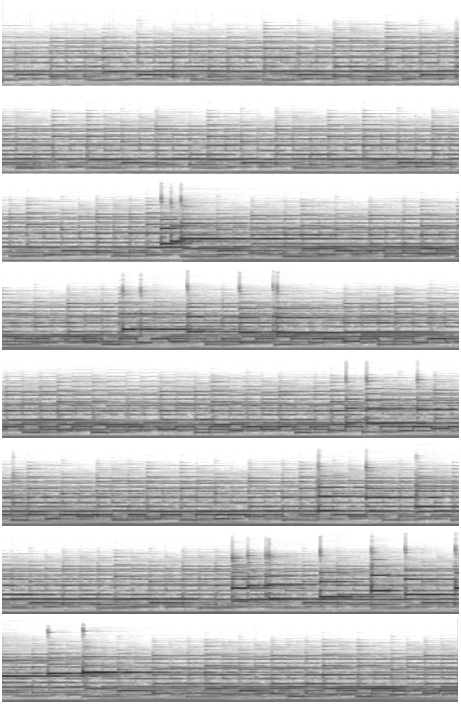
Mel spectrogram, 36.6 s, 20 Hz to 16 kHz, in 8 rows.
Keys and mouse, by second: 1.0 click, 1.8 click, 2.6 click, 3.3 click, 3.9 click, 4.5 middle click, 4.9 click, 5.8 click, 6.7 middle click, 7.0 click, 7.8 middle click, 8.1 click, 9.0 middle click, 10.5 middle click, 11.7 shift+b, 12.3 shift+b, 12.5 middle click, 12.7 middle click, 13.3 click, 13.9 click, 15.2 click, 16.4 click, 17.0 click, 17.7 click, 18.3 click, 19.4 click, 20.2 click, 21.2 click, 22.0 shift+h, 22.4 click, 24.6 shift+b, 25.4 click, 25.9 middle click, 26.1 middle click, 26.5 KP_1, 26.7 KP_3, 26.9 middle click, 27.6 middle click, 27.9 shift+middle click, 30.2 click, 30.8 middle click, 31.3 KP_3, 32.7 click, 33.8 click, 34.2 middle click, 35.2 shift+r, 35.7 click.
